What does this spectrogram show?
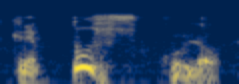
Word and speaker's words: crepúsculo: y lo mismo es crepúsculo. Pétalos, crepúsculo, pétalos, crepúsculo. Son palabras muy acentuadas, con acentos muy incisivos, y ambas son esdrújulas, de modo que las últimas 2 sílabas son débiles.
